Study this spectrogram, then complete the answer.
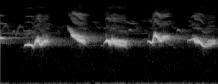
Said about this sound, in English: Now, we hear a scarlet tanager.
